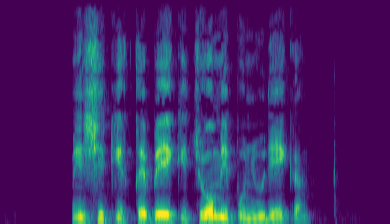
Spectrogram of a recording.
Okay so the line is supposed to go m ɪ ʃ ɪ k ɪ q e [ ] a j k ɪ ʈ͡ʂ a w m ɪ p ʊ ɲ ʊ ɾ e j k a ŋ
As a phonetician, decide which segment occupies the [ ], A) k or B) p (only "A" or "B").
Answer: B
